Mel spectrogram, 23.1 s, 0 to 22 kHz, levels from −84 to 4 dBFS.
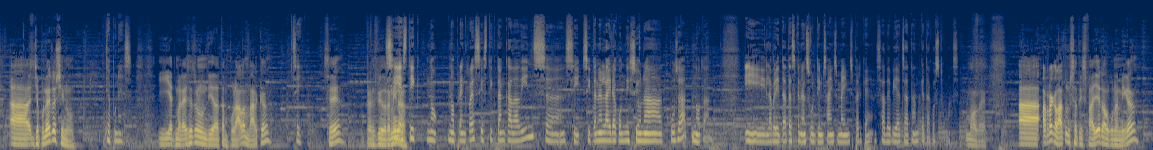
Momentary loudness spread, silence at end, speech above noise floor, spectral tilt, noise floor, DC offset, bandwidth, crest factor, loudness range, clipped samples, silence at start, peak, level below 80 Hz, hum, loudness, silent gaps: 19 LU; 0.05 s; 19 dB; -5 dB/octave; -39 dBFS; under 0.1%; 15.5 kHz; 20 dB; 8 LU; under 0.1%; 0 s; 0 dBFS; -46 dBFS; none; -20 LUFS; none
